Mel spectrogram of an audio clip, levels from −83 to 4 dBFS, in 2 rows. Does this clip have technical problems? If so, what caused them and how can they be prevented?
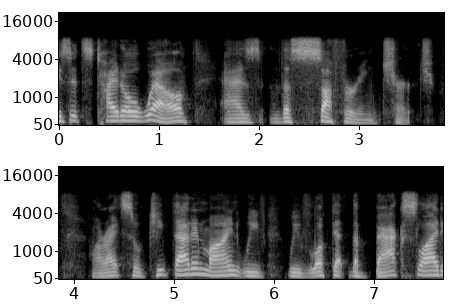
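Yes. Opus voice compression runs through the whole clip: the speech is audibly muffled, hoarse and slightly robotic because the SILK coder narrows the band and codes the excitation coarsely, which fits a bitrate around 12 kbps. A spectrogram shows a hard ceiling near 8 kHz with smeared harmonics. Encoding at a higher bitrate, or keeping the original uncompressed, would prevent it.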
